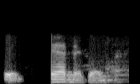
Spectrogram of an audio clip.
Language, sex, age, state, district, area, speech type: Tamil, male, 18-30, Tamil Nadu, Perambalur, urban, conversation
